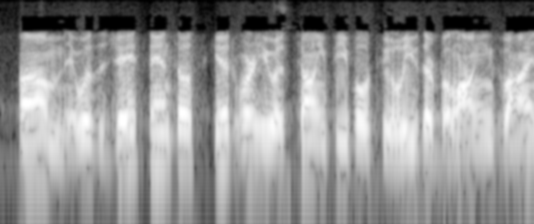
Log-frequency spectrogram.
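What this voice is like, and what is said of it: Slight German accent. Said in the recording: “You got kind of an accent... A little bit of a... Sound a little German.”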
